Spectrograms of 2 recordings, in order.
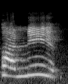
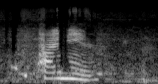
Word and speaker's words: pioneer: That is not paneer. This is an English word. What is this word? How do you pronounce it? Pioneer. Pioneer. Okay? Pioneer. It has to be clear where the stress is when you pronounce.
